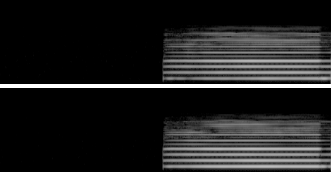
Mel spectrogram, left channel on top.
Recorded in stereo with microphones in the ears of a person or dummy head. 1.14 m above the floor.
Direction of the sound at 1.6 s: 15° right (ahead or behind).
